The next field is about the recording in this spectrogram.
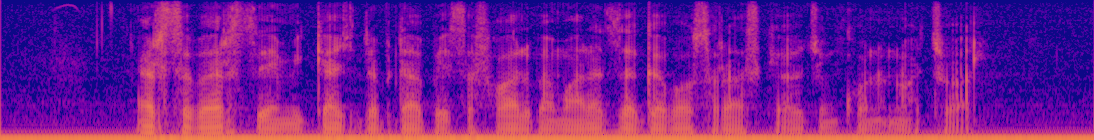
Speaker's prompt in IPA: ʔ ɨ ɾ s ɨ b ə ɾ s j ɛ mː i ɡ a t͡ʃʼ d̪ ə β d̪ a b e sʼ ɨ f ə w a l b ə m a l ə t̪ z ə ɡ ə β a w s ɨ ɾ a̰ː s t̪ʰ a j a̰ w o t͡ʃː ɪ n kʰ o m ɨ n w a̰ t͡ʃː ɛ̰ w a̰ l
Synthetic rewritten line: ʔ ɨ ɾ s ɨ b ə ɾ s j ɛ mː i ɡ a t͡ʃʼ d̪ ə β d̪ a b e sʼ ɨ f ə w a l b ə m a l ə t̪ z ə ɡ ə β a w s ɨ ɾ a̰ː s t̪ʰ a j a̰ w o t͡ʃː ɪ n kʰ o n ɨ n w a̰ t͡ʃː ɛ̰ w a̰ l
